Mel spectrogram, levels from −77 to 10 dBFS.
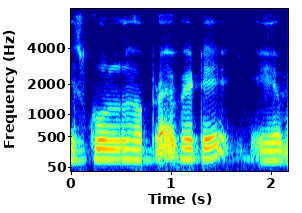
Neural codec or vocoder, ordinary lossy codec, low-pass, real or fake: vocoder, 22.05 kHz, 80 mel bands, HiFi-GAN; Opus, 16 kbps; 7.2 kHz; fake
